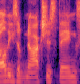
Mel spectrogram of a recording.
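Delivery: normal talking voice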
